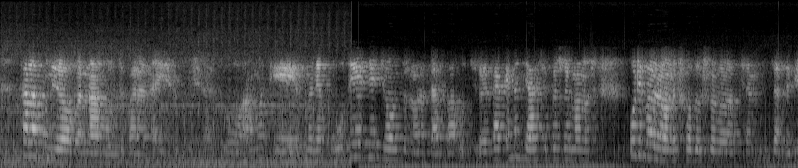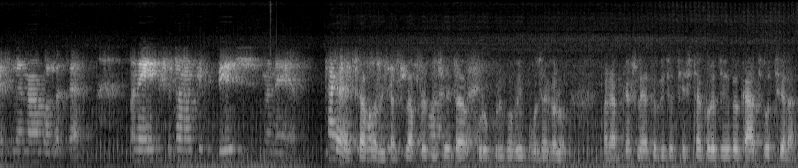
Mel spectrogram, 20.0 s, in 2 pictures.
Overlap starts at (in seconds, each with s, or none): 14.2 s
